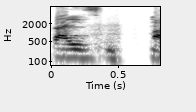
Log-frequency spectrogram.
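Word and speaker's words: chiasma: क्या नाम देते हैं काइज्मा क्या देते हैं काइज्मा इंग्लिश में इसमें टी ए साइलेंट होता है लेकिन उसको बोलते हैं काइज्मा है ना जिस एरिया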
